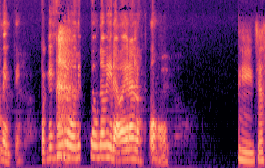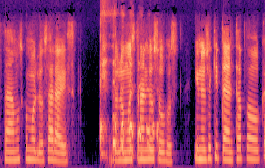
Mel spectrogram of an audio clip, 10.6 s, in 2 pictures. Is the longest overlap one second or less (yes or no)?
yes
